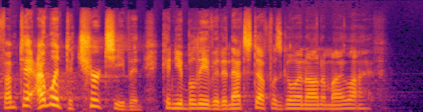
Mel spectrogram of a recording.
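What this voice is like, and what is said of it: Sarcastic tone. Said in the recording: “being sarcastic”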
